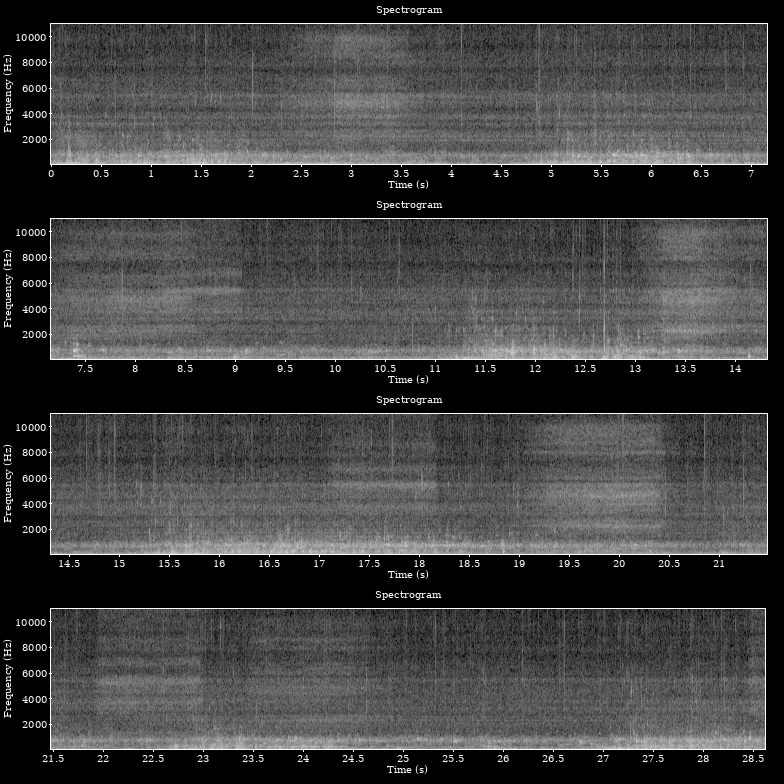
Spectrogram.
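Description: Scuba diver breathing through a regulator underwater: exhaled bubbles gurgling in a swell every four to six seconds, with a fainter hiss of inhalation between them.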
